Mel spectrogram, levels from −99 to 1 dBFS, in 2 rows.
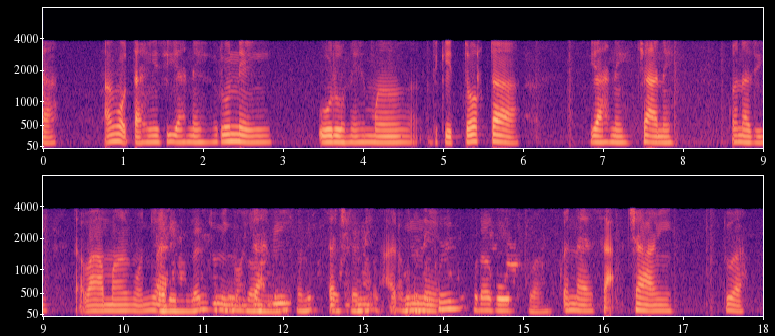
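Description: Speech coded throughout by a Bluetooth CVSD headset codec, which fits a 64 kbps link: nothing passes above 3.8 kHz, s sounds are scratchy, loud bright sounds overload, and granular hiss sits underneath. An echo leak appears from 10.56 to 11.06 s, 12.46 to 13.03 s and 14.78 to 15.27 s as a copy trailing the speech by 108 ms, at about 20, 25 and 10 dB below it. This is likely a far-end loudspeaker pickup the echo canceller failed to remove. Speech suppressed in double talk also occurs: the level dips by roughly 15 dB for about half a second within 11.06 to 12.13 s and within 12.55 to 13.52 s, and by roughly 20 dB briefly within 14.6 to 15.05 s. The likely cause is the canceller attenuating the talker while the other side spoke.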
